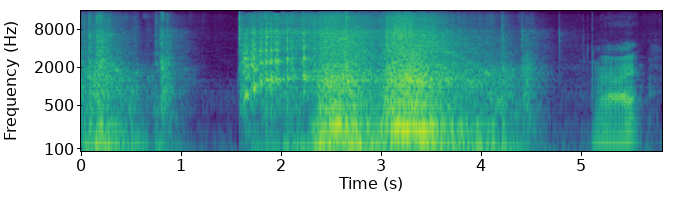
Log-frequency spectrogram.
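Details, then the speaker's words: 1999 Honda Valkyrie Interstate, not run in over two years, carbs unserviced, fuel just turned back on: catches and runs ragged for a few seconds, surges, then fades and stalls; won't hold idle. "thank you does not want to stay running that idle at all it's almost like the idol is"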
